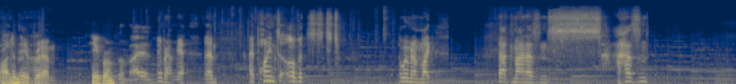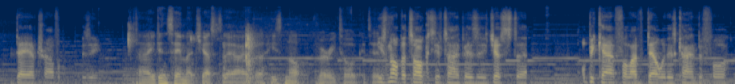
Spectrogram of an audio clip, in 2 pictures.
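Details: Stuttering in a man with a natural stutter (speech impediment) that he says usually clears up after about half an hour of roleplaying; it may sound like audio cutting out.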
